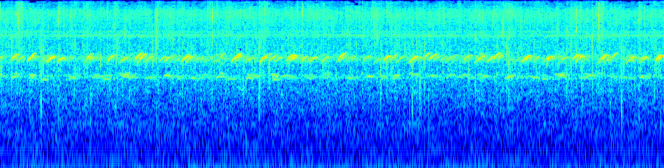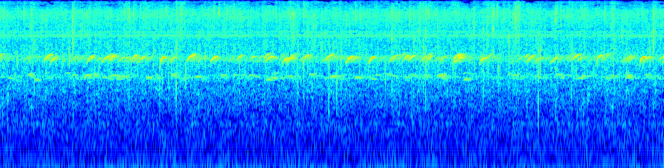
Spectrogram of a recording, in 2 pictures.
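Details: Chorus of coqui frogs on Hawaii's Big Island during tropical rain: a continuous mesh of short repeated two-part chirps from several frogs, set against a steady hiss of falling rain and occasional louder drops.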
